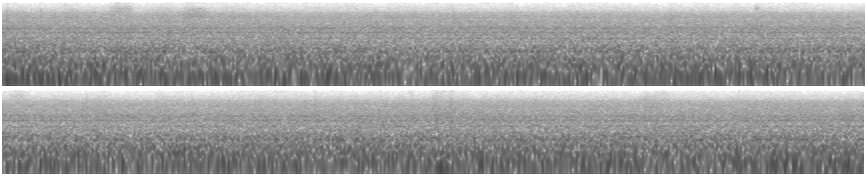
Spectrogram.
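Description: Steady engine and road noise inside a Setra touring coach's cabin as it drives along, an even rumble and hiss with no change.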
